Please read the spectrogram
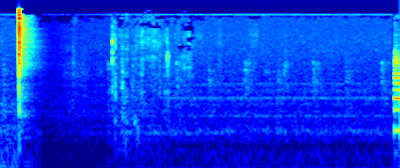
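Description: A single sharp clink on a ceramic tea mug just after the start, followed by faint, scattered light ticks and clicks over a low room hum.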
